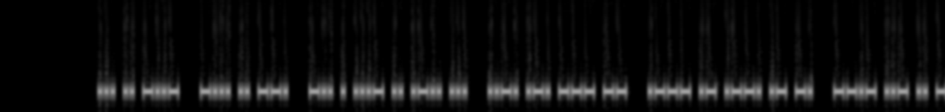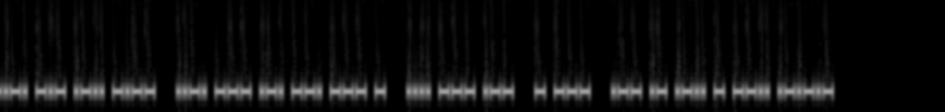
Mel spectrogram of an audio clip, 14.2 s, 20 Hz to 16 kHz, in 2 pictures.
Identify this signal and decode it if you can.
Morse code, heard as a keyed tone, about 51 wpm, 700 Hz. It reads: SIX BIG DEVILS FROM JAPAN QUICKLY FORGOT HOW TO WALTZ.
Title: Pangram Challenge v2 - 50wpm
